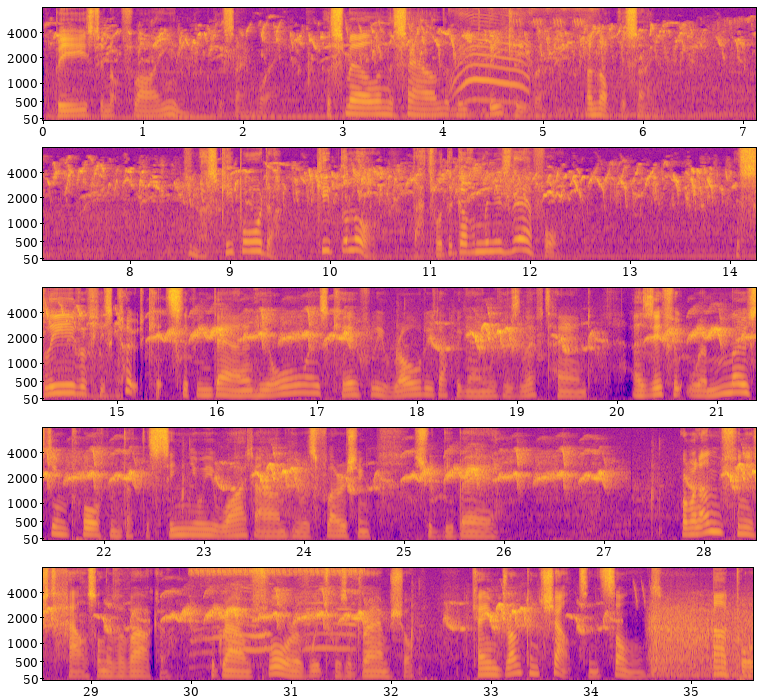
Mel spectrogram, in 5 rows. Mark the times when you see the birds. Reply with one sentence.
You can hear the birds from 0.0 to 35.5 s.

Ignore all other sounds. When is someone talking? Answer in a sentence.
The talking can be heard from 0.0 to 6.2 s, from 8.6 to 12.5 s, from 14.1 to 25.9 s and from 27.8 to 35.5 s.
